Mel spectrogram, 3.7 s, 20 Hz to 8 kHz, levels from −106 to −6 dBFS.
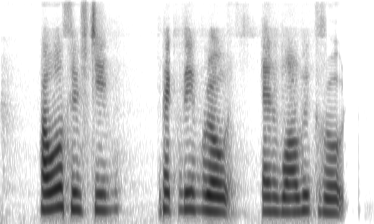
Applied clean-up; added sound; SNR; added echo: neural mask model DeepFilterNet 3.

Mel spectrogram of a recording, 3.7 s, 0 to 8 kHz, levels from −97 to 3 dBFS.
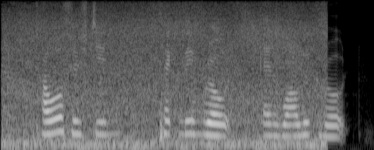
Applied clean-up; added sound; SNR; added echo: none; Boat, Water vehicle; 7 dB; none.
